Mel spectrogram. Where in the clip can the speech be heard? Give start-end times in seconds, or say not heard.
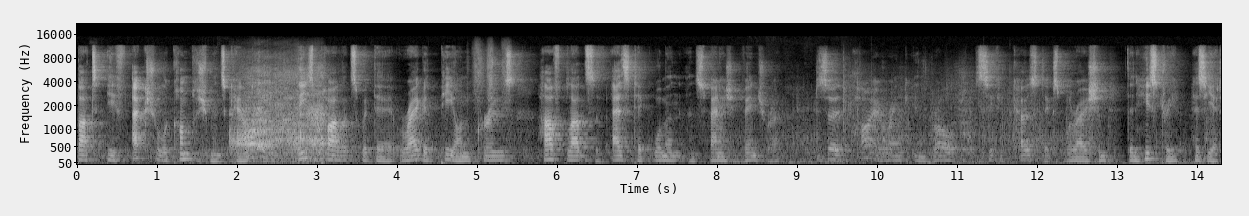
0.0-14.2.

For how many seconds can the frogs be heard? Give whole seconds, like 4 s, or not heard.
not heard.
